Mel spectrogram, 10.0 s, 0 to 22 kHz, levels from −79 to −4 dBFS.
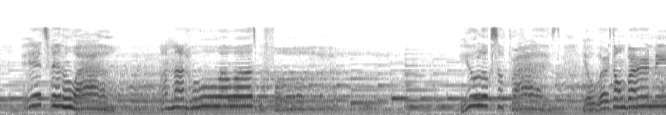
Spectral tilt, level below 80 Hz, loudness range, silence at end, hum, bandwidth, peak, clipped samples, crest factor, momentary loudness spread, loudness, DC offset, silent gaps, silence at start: -5.5 dB/octave; -56 dBFS; 5 LU; 0 s; none; 8.4 kHz; -12 dBFS; under 0.1%; 14 dB; 12 LU; -28 LUFS; under 0.1%; none; 0 s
